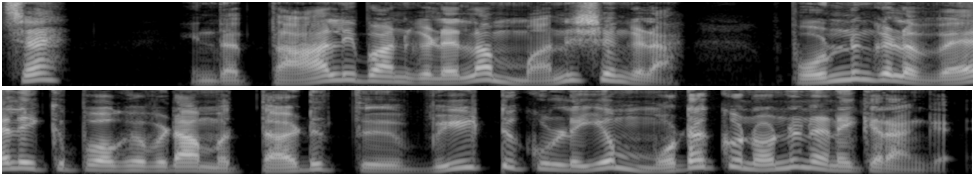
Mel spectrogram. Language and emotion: Tamil, angry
